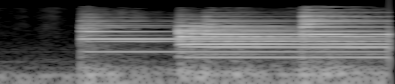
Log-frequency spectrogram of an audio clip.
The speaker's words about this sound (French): Autrefois, la mélodie du carillon changeait plusieurs fois dans l'année à Nakupista.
